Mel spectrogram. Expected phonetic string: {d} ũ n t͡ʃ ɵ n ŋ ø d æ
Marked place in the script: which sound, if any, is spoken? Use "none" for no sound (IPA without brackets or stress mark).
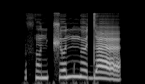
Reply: θ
